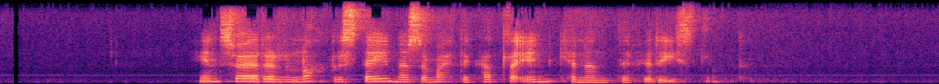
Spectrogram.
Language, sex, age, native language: Icelandic, female, 20-29, Icelandic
